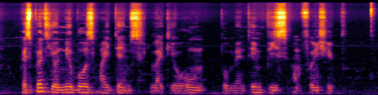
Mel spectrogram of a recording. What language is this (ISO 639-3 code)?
pcm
